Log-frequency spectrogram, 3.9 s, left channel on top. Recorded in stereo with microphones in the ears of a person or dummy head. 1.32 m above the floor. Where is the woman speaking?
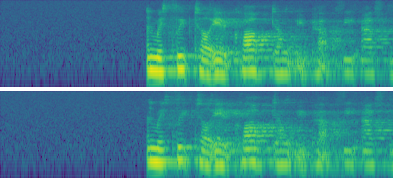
75° left (ahead or behind), 0.9 m; by 3.9 s 20° left (ahead or behind), 3 m.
